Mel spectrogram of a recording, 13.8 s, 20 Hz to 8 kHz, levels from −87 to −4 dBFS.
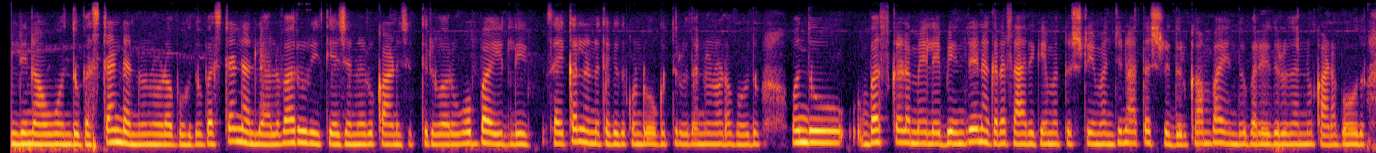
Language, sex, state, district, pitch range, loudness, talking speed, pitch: Kannada, female, Karnataka, Dharwad, 200-220 Hz, -17 LUFS, 145 wpm, 205 Hz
